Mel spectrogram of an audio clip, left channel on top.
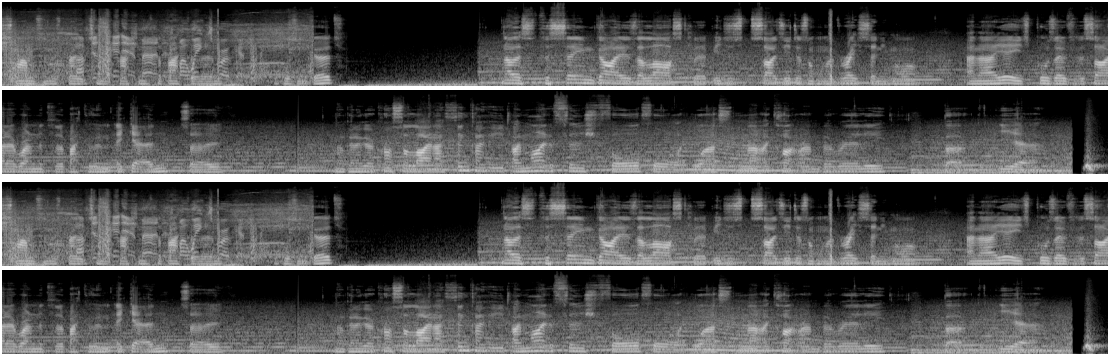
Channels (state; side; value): identical; both; correlation 1.00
